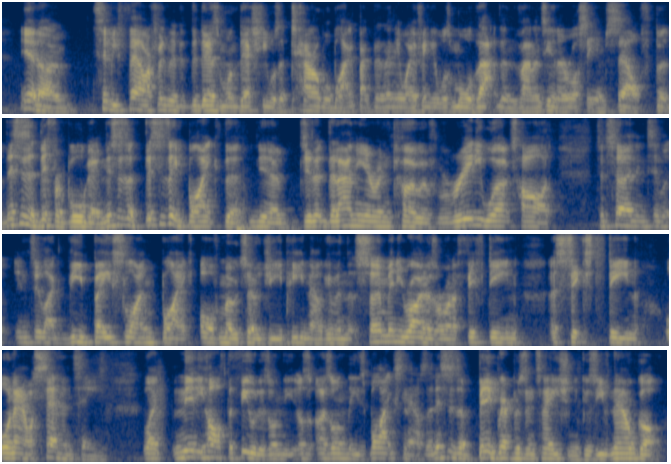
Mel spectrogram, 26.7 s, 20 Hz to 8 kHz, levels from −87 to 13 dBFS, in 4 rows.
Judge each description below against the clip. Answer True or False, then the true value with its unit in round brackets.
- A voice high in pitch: False (130 Hz)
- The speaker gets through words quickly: True (225 wpm)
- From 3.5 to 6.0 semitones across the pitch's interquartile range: False (2.8 semitones)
